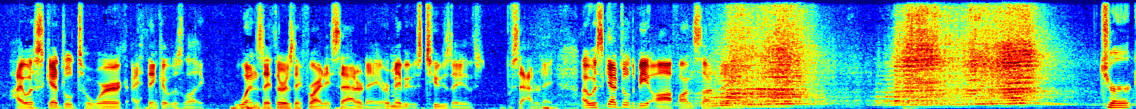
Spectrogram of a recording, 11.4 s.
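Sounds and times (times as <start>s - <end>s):
Ford Mustang engine roaring as the car accelerates past: 0.0s - 11.0s
speech: 0.1s - 7.9s, 11.1s - 11.3s.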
